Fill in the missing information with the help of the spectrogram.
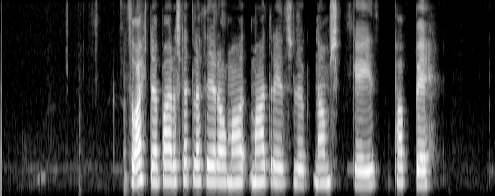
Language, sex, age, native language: Icelandic, female, 18-19, Filipino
